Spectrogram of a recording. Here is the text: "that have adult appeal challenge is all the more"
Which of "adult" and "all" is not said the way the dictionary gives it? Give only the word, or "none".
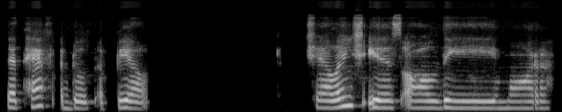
none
